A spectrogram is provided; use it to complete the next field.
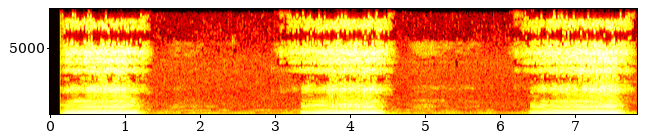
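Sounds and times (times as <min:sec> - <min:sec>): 
person snoring: 0:00.2 - 0:01.4, 0:03.1 - 0:04.6, 0:06.2 - 0:07.8.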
